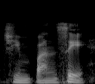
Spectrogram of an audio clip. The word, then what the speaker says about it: chimpancé: Si dividimos en sílabas, pues tiene 3 sílabas. La mayor fuerza de voz recae en la última sílaba, contando de derecha a izquierda. Eso la convierte en una palabra aguda y va a llevar tilde porque termina en una vocal.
